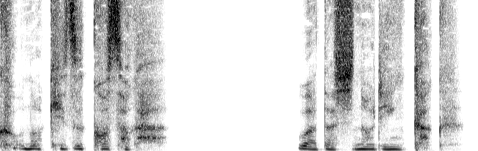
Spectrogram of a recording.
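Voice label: Voice win barely, Japanese; clarte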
